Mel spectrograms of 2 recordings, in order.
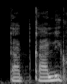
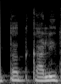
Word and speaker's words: तात्कालिक: तत्कालिक नहीं होता है, तात्कालिक होता है।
